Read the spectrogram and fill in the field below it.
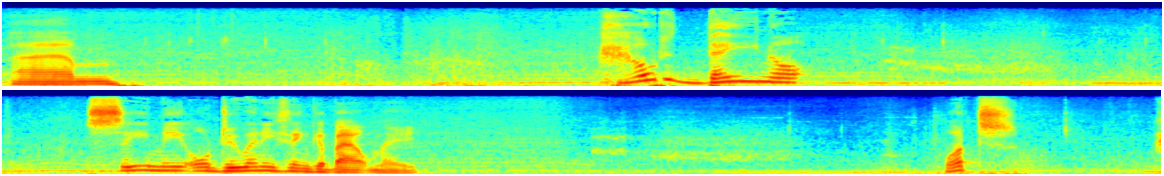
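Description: A car engine hums steadily as a car drives along a road.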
